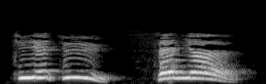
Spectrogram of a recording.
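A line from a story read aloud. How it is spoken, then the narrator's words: Exclaimed. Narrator (French): il s'écria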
